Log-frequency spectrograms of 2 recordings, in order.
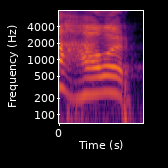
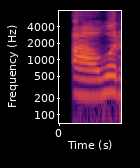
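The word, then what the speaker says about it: hour: Beginning with H silent, अगर किसी भी वर्ड के पहले एच साइलेंट है, आप छोटे बच्चों को पढ़ाइए, आ गया, हाँ, आप किसी छोटे बच्चे को दे दीजिए तो क्या पढ़ेगा, हावर, हावर, हावर, लेकिन हमें पता है कि यहाँ पे एच साइलेंट है, और जहां पे एच साइलेंट होता है वहां पे हम आवर पढ़ते हैं, आवर।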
